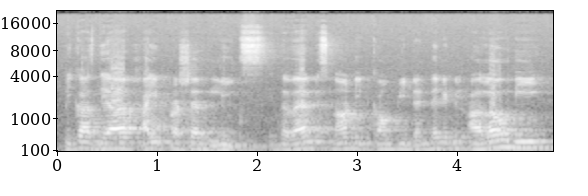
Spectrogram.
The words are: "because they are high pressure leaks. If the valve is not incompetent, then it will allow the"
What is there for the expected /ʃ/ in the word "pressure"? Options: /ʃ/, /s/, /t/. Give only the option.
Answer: /ʃ/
